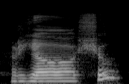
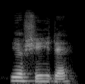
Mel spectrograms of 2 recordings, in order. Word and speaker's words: Yoshihide: Ryoshu? 아니, 그 글자는 그렇게 읽는 게 아니라 No, that's not how you read those letters. 요시히데라고 읽는 거다. Yoshihide, that's how you say it.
